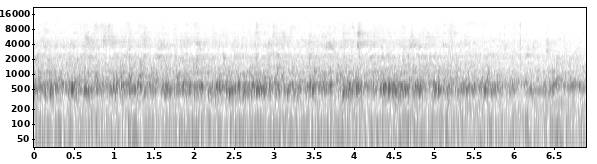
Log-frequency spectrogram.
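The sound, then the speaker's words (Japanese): A steady, continuous trickle of water running through an underground culvert, a small stream beneath a two-lane roadway, with a faintly hollow, enclosed quality, holding an even level from start to finish with no voices. “ちょろちょろと水の音が聞こえるでしょうか。この車道の下には暗渠がありまして、要するに、ちっちゃな川が流れているので、こういう音がしてますね。”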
